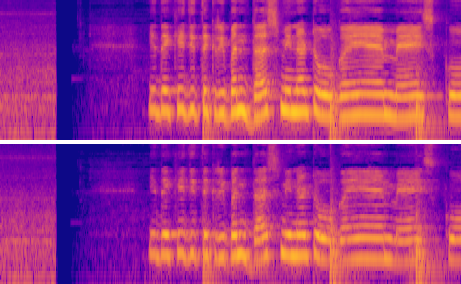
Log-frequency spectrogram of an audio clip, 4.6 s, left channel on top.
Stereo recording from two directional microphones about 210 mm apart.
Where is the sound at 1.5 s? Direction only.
40° left (ahead or behind).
